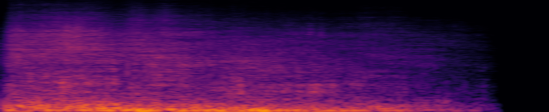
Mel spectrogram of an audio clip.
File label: Lava Hit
